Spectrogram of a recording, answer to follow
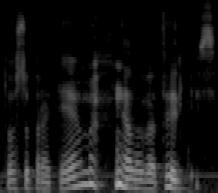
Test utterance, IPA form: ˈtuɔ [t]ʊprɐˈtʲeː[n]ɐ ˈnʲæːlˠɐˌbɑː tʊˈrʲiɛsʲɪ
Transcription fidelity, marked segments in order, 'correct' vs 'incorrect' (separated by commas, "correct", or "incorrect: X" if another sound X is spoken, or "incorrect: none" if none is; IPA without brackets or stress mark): incorrect: s, incorrect: m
